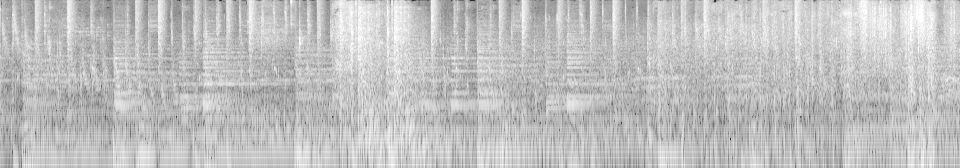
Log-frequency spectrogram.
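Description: Rapid gunfire in Counter-Strike: Global Offensive, dense loud bursts of shots crackling continuously, with game sounds layered throughout.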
